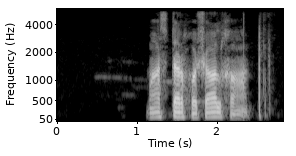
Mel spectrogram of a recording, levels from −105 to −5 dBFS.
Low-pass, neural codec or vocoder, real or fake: 5.4 kHz; none; real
